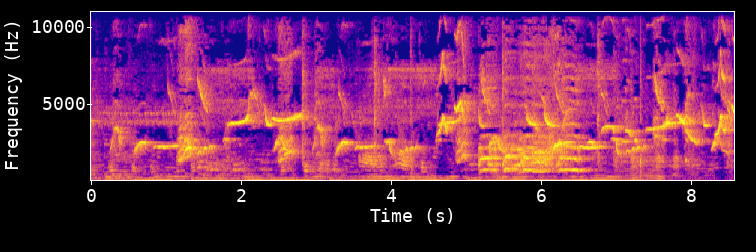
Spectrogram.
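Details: Oriental magpie-robin singing a song stuffed with imitations of the cinereous tit: a continuous run of varied whistled, chattering and slurred phrases, rising and falling, with few pauses and a faint low hum beneath.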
